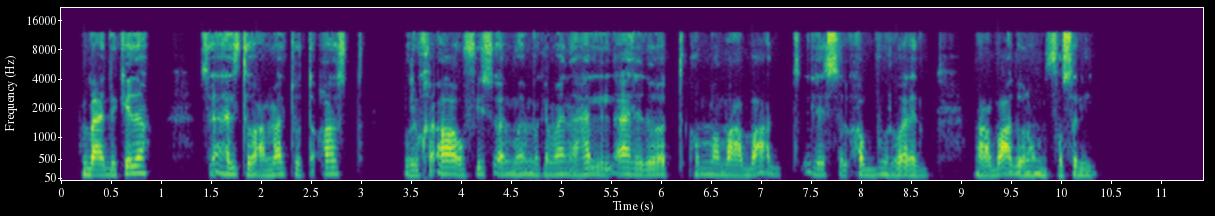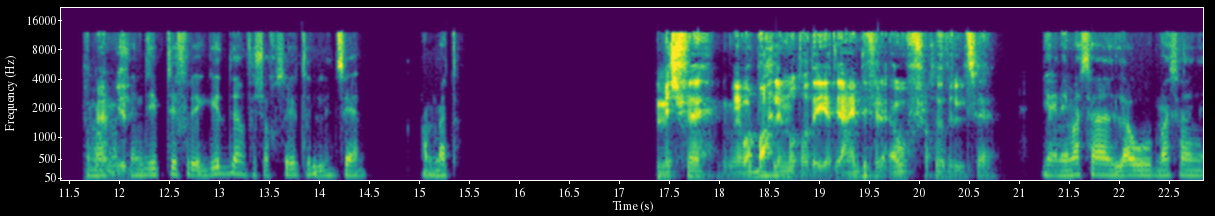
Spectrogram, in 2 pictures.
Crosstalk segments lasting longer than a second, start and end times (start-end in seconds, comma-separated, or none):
none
